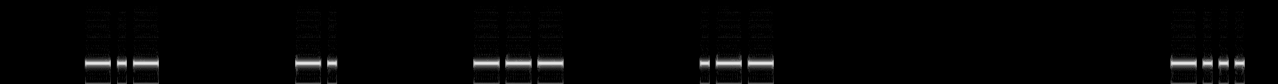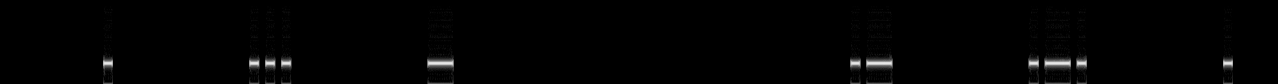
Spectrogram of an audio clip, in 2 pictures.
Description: Morse code, heard as a keyed tone, about 15 wpm, spaced as for 5 wpm, 1000 Hz. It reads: KNOW BEST ARE
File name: qotdfiles / 5wpm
